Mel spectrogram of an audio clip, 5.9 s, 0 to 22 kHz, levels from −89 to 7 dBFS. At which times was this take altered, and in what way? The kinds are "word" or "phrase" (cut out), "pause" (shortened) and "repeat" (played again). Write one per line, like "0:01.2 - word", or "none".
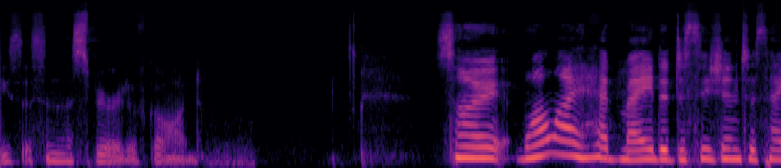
none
